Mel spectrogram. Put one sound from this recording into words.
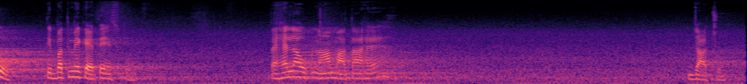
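A man speaks in bursts, lecturing calmly nearby.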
